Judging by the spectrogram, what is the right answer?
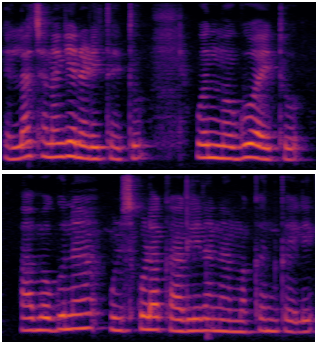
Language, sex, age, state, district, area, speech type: Kannada, female, 18-30, Karnataka, Mandya, rural, spontaneous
